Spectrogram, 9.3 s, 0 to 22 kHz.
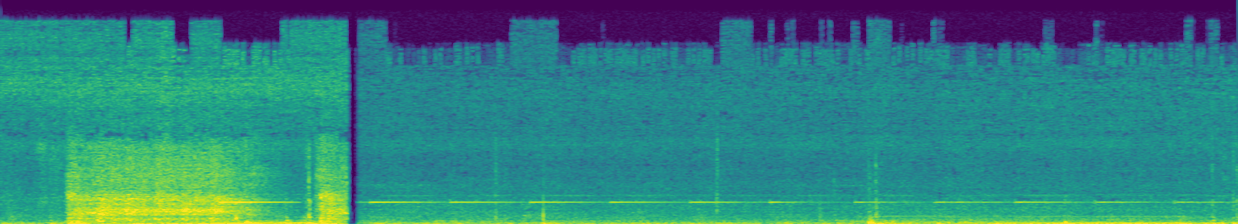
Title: P1690 Kia Cerato Kia Forte No start and start and die condition ECU faulty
